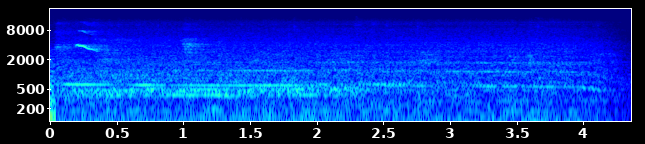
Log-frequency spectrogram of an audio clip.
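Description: Quiet outdoor background noise: a steady hiss with a faint held tone under it, and one short, high, falling chirp near the start.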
